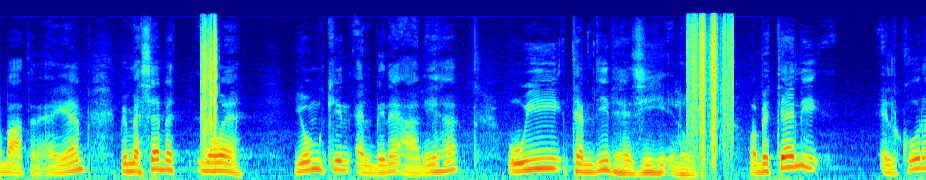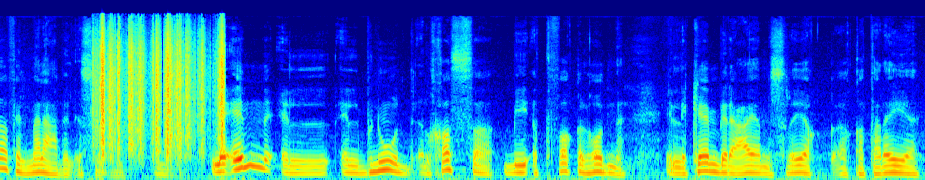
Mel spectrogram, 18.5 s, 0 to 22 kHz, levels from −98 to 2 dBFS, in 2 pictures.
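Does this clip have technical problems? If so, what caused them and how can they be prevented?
Yes. Cable scratch noise at 2.00–2.19 s, 6.86–7.33 s and 10.16–11.51 s: dense, uneven crackling bursts somewhat louder than the sound, likely from a worn cable or connector being moved. Prevent it by replacing worn cables and cleaning or securing connectors so they don't shift during recording.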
